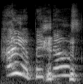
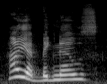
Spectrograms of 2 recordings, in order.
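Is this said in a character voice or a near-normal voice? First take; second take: character voice; near-normal. First: It is said in an exaggerated character voice. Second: It is said in a near-normal voice. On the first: The speaker calls it right. "There it is" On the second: The speaker calls it wrong. "Oh, I can't do that voice"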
